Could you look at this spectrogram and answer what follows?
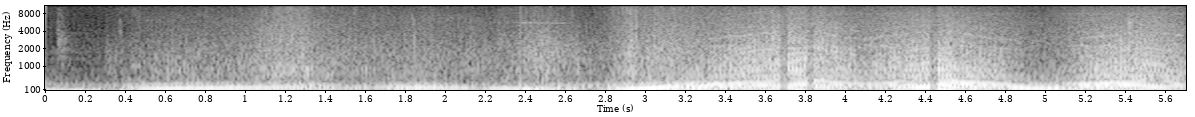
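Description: Modded car engine in the FiveM game, starting up and revving in repeated rising and falling sweeps, smooth and fairly clear with no talking.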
